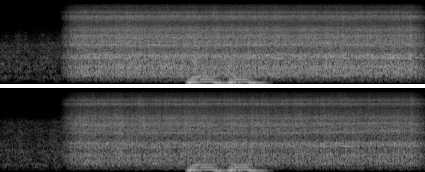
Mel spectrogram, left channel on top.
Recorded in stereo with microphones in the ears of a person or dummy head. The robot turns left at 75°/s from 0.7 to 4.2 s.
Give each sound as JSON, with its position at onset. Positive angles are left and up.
{"t": 1.9, "sound": "a phone buzzing", "azimuth_deg": 40, "distance_m": 0.7}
